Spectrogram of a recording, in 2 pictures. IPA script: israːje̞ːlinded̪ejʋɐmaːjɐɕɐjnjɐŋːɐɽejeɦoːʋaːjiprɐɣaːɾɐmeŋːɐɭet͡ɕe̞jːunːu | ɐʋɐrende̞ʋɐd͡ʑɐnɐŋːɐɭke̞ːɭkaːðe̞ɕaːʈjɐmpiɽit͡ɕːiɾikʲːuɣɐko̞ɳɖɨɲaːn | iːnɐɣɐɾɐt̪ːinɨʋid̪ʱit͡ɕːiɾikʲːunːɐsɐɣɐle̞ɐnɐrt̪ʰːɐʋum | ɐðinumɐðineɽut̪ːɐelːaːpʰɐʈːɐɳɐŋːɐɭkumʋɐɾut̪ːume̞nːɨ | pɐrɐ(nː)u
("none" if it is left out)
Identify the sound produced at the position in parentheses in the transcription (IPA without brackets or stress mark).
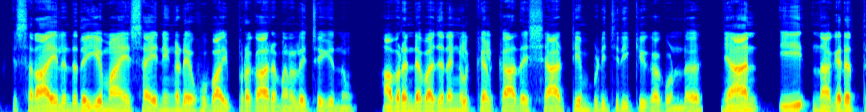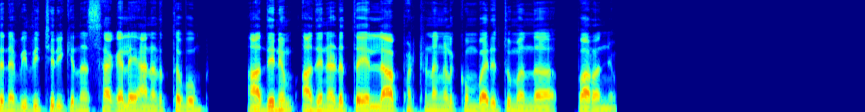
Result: ɲː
